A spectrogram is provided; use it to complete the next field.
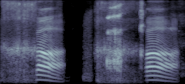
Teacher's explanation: Hujung halqum bahagian atas sekali dekat dengan lidah kita, dekat dengan pangkal lidah. Keluar darinya dua huruf gha dengan kha. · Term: huruf kha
